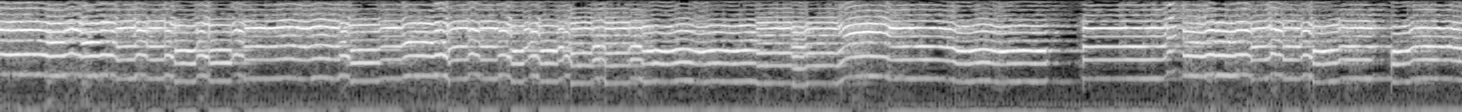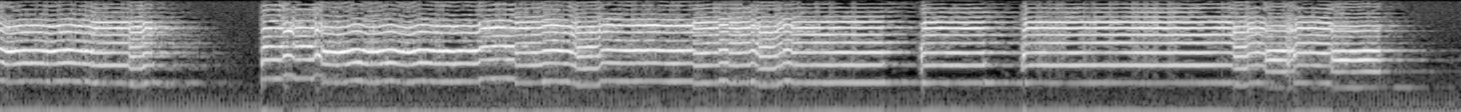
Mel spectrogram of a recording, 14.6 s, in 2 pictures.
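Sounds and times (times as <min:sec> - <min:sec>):
zurna playing: 0:00.0 - 0:14.6.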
